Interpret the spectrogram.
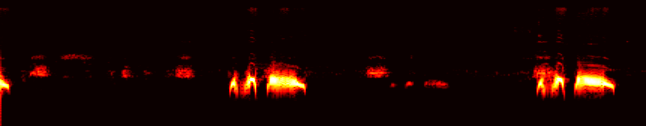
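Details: Spotted dove cooing in the 'thổ đồng' style meant to provoke males into responding and fighting; soft low murmurs, then two full phrases of quick stuttered notes ending in a drawn-out, falling coo.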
